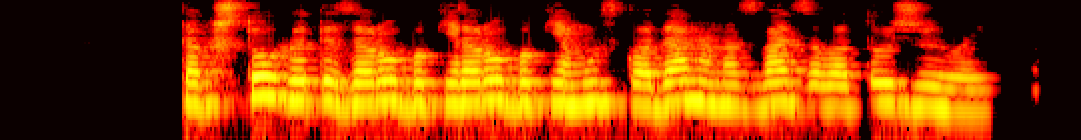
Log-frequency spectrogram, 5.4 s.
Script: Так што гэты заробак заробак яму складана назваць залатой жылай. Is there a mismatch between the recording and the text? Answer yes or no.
no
